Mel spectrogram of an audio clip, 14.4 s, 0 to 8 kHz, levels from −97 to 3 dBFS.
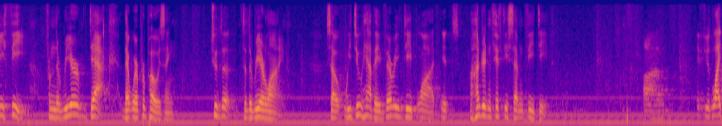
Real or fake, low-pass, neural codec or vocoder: real; 7.2 kHz; none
